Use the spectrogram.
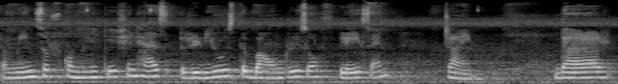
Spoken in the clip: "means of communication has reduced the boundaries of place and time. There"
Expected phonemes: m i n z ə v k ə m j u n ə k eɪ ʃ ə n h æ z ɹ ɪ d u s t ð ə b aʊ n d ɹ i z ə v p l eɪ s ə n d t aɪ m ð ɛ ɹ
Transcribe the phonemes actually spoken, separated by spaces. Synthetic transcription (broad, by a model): m i n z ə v k ə m j u n ə k eɪ ʃ ə n h æ z ɹ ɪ d u s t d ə b aʊ n d ɹ i z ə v p l eɪ s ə n d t aɪ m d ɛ ɹ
